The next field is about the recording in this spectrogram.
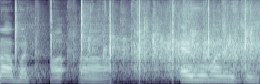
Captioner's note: audience applauds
